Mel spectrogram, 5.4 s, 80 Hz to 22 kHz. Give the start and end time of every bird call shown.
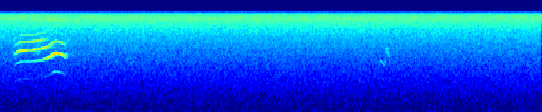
0.1s-0.6s: Hawaii Amakihi (Chlorodrepanis virens)
3.8s-3.9s: House Finch (Haemorhous mexicanus)

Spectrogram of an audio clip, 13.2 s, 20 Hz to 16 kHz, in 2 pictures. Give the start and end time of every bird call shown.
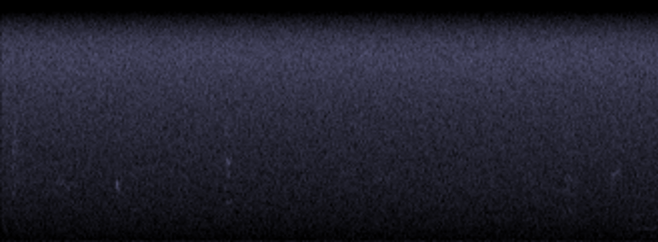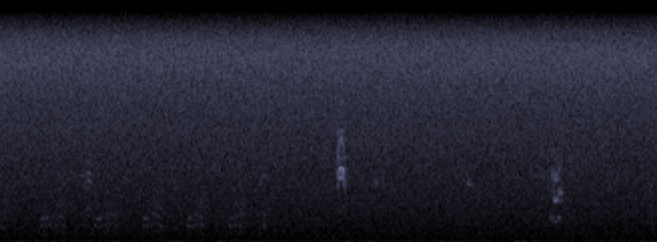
6.3s-9.3s: Erckel's Francolin (Pternistis erckelii)
9.9s-10.1s: Hawaii Amakihi (Chlorodrepanis virens)

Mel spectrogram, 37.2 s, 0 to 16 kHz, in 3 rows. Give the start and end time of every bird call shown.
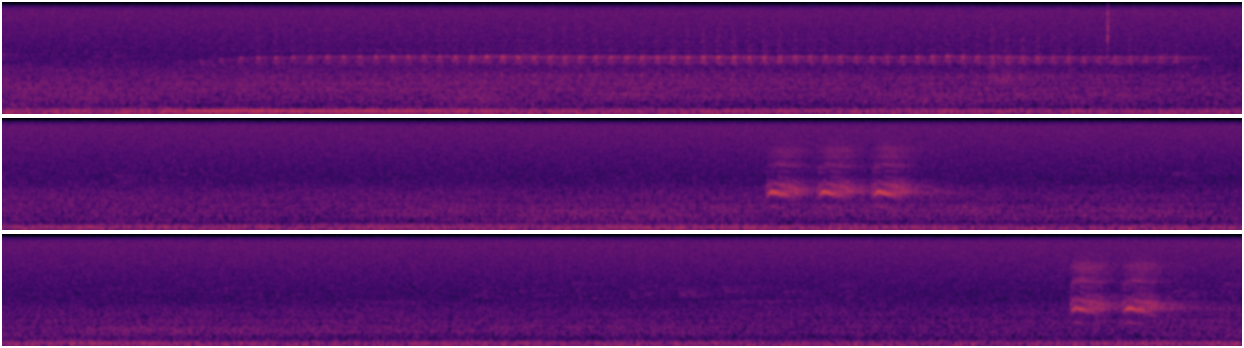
1.6s-12.7s: Northern Flicker (Colaptes auratus)
19.8s-22.1s: American Crow (Corvus brachyrhynchos)
35.3s-36.6s: American Crow (Corvus brachyrhynchos)

